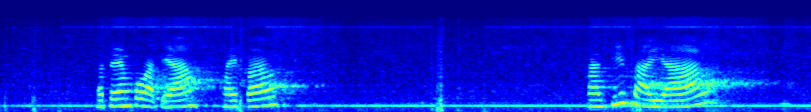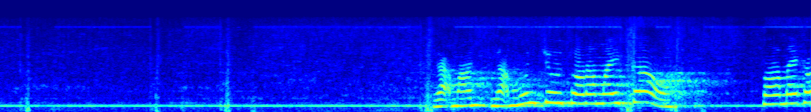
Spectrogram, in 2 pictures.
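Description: A young child speaks with animation over an online call.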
